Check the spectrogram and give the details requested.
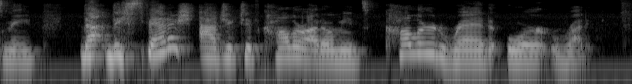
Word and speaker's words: Colorado: that the Spanish adjective Colorado means colored red or ruddy. Because it is a Spanish word, one would think it would be pronounced Colorado.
